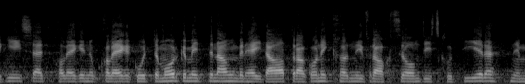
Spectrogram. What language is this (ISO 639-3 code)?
gsw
